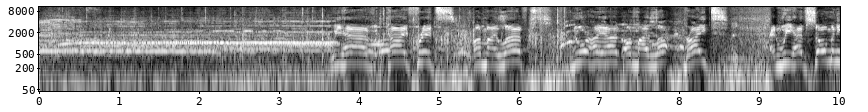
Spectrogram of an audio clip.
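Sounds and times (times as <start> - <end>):
audience cheering with high shouts and whoops: 0.0 - 5.5, 6.4 - 8.2
audience applause: 0.0 - 6.8
speech: 4.6 - 10.0.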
